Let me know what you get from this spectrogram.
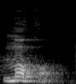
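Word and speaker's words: muqu: Tenemos la primera palabra, moco. Moco. ¿Por qué lo pronuncio con O? Moco. Porque aquí tenemos la presencia de la Q. Por lo tanto, esta U se pronuncia como la O.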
